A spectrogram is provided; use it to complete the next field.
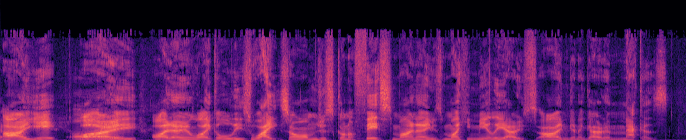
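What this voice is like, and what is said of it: Semi-drunken Australian accent impression. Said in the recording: “my Australian accent ... a spot-on impression of him and his particular semi-drunken accent”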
